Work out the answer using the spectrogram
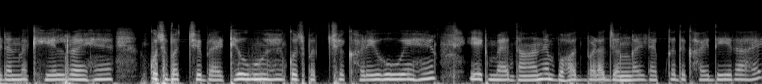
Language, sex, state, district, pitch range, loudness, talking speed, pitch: Hindi, female, Bihar, Araria, 215-235 Hz, -19 LUFS, 220 wpm, 225 Hz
